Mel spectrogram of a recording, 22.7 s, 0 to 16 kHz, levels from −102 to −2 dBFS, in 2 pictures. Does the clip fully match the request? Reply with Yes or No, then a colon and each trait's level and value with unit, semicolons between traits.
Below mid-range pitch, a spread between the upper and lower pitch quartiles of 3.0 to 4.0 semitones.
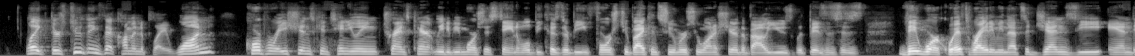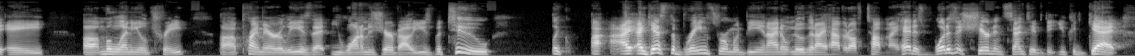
No: medium, 145 Hz; average, 3.6 semitones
